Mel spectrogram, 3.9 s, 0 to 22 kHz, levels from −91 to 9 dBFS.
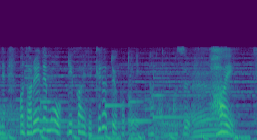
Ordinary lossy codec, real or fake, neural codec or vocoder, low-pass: none; real; none; 5.4 kHz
